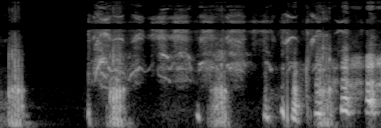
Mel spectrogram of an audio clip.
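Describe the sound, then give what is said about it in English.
A voice imitates a man's rapid, loud snoring, all inhale: a quick run of harsh, snorting inhales, about seven bursts in a row after a short pause, growing choppier toward the end. “Within minutes of him being asleep, dead, face first, on the fucking floor in the kitchen, you hear this rapid, loud snoring. And by rapid, I mean he's doing this.”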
